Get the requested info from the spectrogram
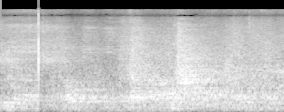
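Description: Show-ring ambience in a large metal barn with market hogs moving about: a steady murmur of background voices, one sharp knock just after the start, and a short rough noise about a second in.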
